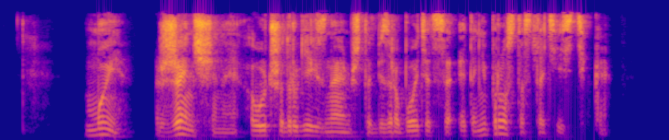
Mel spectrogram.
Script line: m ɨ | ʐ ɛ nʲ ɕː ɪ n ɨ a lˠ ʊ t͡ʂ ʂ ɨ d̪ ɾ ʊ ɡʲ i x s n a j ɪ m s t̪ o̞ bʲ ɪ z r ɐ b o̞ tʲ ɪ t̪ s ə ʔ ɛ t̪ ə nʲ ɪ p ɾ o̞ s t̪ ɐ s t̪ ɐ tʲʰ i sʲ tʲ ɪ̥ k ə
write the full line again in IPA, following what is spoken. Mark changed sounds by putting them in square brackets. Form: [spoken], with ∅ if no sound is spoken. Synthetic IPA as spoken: m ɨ | ʐ ɛ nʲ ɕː ɪ n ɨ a lˠ [u] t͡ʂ ʂ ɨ d̪ ɾ ʊ ɡʲ i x [z] n a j ɪ m [ʂ] t̪ o̞ bʲ ɪ z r ɐ b o̞ tʲ ɪ t̪ s ə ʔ ɛ t̪ ə nʲ ɪ p ɾ o̞ s t̪ [ə] s t̪ ɐ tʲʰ i sʲ tʲ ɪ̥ k ə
